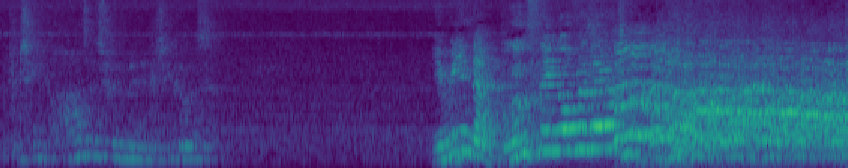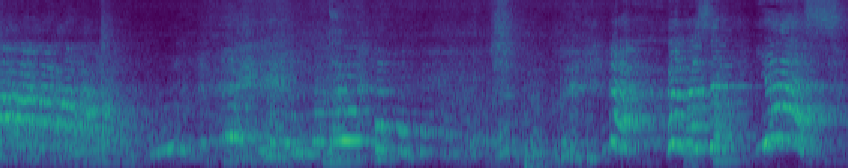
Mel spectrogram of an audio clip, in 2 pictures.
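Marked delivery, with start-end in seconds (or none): 3.6-5.1 high and loud, laughing as she asks; laughing question. Retold or imitated. Mother spots the blue light and asks the midwife, laughing. 5.2-12.7 loud, high rising peal of laughter; big laugh. Real, not acted. Storyteller laughs hard remembering the moment, big laugh. 12.8-14.1 high, loud yes through laughter; laughing yes. Real, not acted. Midwife confirms the light to the mother, laughing yes.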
